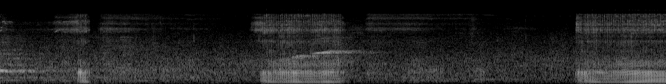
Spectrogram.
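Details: Kiko, a French Bulldog and Pug dog, snoring: two long rasping inhaled snores with buzzy harmonic bands, about three seconds apart, plus a short snort near the start and faint background noise.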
